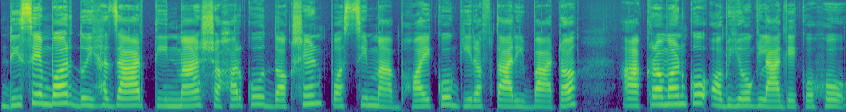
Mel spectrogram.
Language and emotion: Nepali, neutral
